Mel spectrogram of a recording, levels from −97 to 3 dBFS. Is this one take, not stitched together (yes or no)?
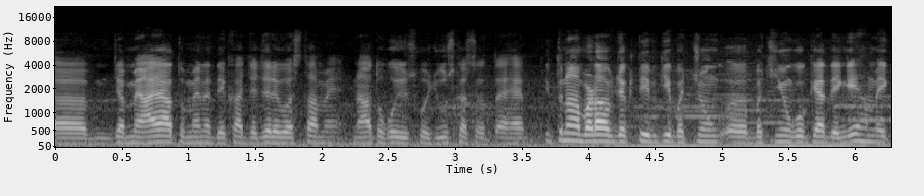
yes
